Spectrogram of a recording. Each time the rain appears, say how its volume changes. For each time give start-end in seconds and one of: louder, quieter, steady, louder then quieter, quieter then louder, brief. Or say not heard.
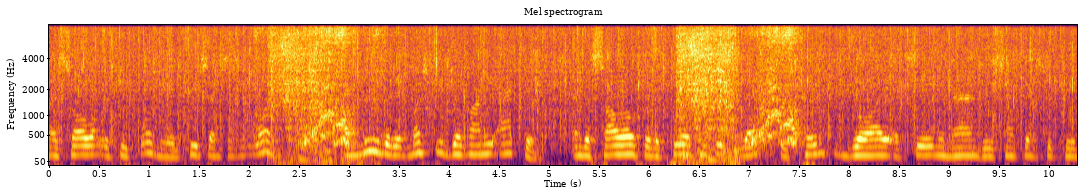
0.0-10.2 steady.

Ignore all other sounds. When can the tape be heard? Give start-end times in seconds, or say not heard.
2.1-3.1, 6.2-7.0.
